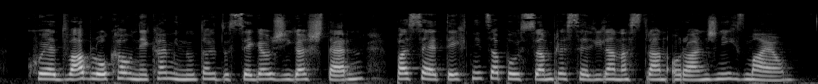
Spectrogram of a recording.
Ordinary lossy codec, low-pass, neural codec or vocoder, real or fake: MP3, 48 kbps; 14.4 kHz; none; real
